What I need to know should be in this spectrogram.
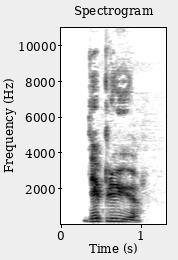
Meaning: third-person plural past historic of déplaire
- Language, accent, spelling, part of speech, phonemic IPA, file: French, Canada, déplurent, verb, /de.plyʁ/, LL-Q150 (fra)-déplurent.wav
